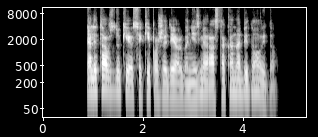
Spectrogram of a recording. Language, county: Lithuanian, Vilnius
